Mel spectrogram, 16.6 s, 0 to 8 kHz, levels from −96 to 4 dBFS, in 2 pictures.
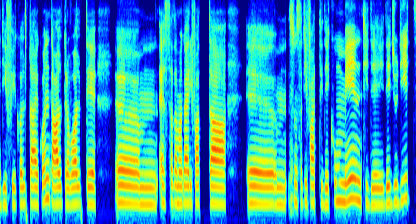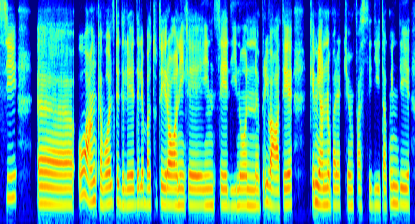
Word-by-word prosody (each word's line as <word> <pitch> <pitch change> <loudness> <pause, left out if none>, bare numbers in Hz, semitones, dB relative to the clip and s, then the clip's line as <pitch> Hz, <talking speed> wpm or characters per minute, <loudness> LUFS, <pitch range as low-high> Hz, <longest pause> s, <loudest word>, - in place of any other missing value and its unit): difficoltà 180 +1 -2
e - - 0
quant'altro, 185 -3 +2
a - - -2
volte, 180 0 0 0.3
ehm, 180 -2 0
è 195 - 0
stata 195 +1 +5
magari 190 0 +2
fatta 185 -1 +4 0.4
ehm, 180 -1 0
son 200 -1 -4
stati 195 +1 -3
fatti 190 0 -2
dei 175 -1 -4
commenti, 210 +1 0
dei 175 0 -4
dei 185 +1 -1
giudizi, 230 +5 -2 0.4
ehm, 175 -2 +2
o 280 - -1
anche 215 -6 +3
a - - 0
volte 185 +4 0
delle 175 -2 -1
delle 180 +1 -3
battute 180 +2 -4
ironiche 175 -1 +3
in 170 0 -1
sedi 170 -1 -1
non 170 -1 -1
private, 175 -1 +2 0.3
che - - -1
mi 195 -3 +5
hanno 175 +1 +2
parecchio 175 0 -5
infastidita. 170 0 -5
Quindi, 185 -1 -3
180 Hz, 135 wpm, -22 LUFS, 175-190 Hz, 0.4 s, stata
